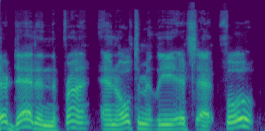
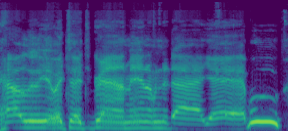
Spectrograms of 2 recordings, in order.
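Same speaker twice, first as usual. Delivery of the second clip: put-on higher, loud drunken whoops; drunk mock cheering; 6 semitones higher, 3 dB louder than usual. Retelling God mocking his drunk cheering, higher and whooping. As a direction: ham up a drunk man cheering his own death. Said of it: "you're waiting to hit the ground".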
